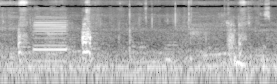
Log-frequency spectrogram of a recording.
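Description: A newborn's soft grunts and snuffles, with a single steady electronic beep lasting about half a second, about half a second in.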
